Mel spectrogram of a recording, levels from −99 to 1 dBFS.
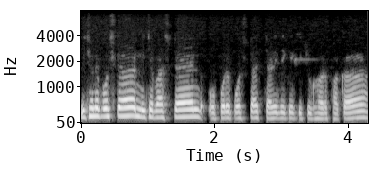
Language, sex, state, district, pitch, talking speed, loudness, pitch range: Bengali, male, West Bengal, Paschim Medinipur, 165 Hz, 155 wpm, -14 LUFS, 150-190 Hz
